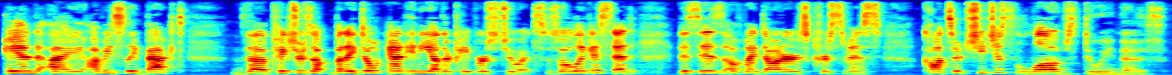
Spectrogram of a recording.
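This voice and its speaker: Hoarse woman, thirties, rambling crafting voice-over, slightly high pitch. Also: steady tone, unhurried, a bit bright. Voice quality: rambling, restarts often. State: hoarse, scratchy voice. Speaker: scrapbooking channel host. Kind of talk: casual voice-over narration of a craft process.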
